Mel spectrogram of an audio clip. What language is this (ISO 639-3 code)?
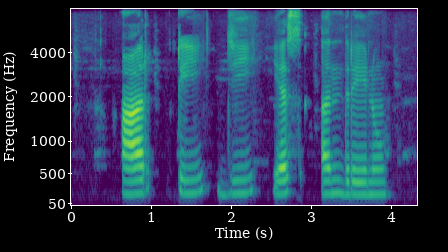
kan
